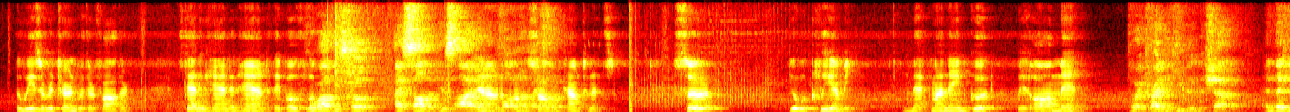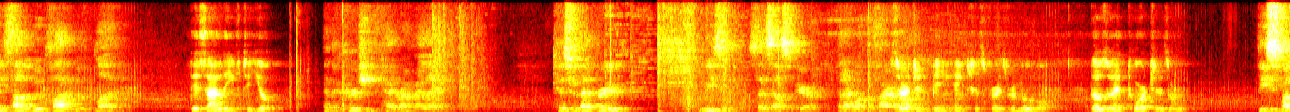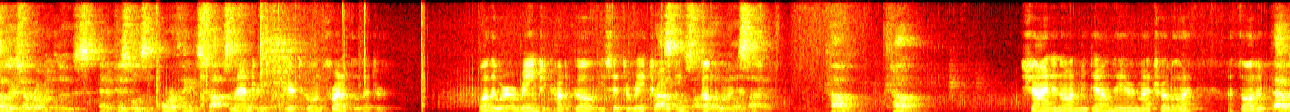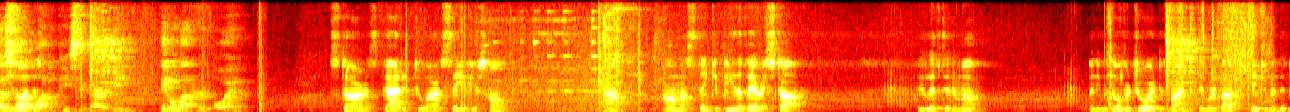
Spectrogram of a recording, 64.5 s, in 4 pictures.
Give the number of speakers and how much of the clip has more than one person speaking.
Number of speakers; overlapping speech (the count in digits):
2, about 8%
